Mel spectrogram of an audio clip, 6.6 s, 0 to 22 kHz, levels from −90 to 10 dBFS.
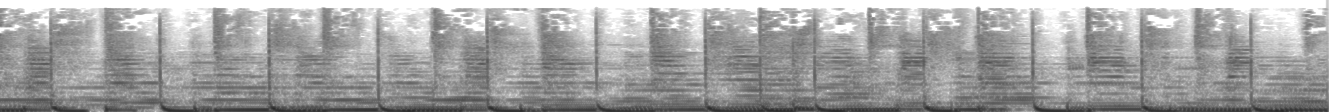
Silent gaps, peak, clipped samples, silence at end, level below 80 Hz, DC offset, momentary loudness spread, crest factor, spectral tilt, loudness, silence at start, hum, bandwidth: none; -4 dBFS; under 0.1%; 0 s; -18 dBFS; under 0.1%; 3 LU; 10 dB; -5 dB/octave; -17 LUFS; 0 s; none; 16.5 kHz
